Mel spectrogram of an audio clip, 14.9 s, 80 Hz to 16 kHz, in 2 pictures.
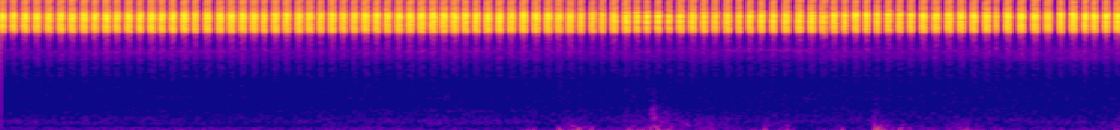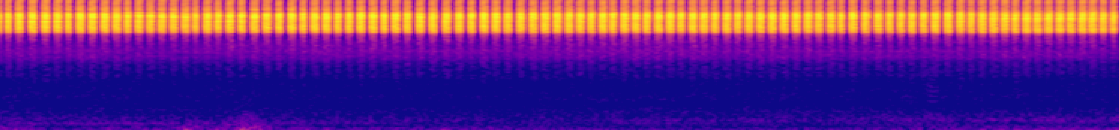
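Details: In Sand Hills State Park, Kansas, on the evening of July 20, 2014, a Diceroprocta vitripennis cicada gives a continuous high sizzling buzz with rapid even pulsing, while gusts of low wind noise swell midway.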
